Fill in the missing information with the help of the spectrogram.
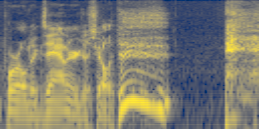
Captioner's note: sharp intake of breath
